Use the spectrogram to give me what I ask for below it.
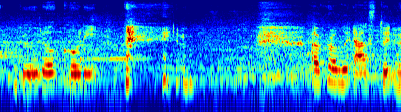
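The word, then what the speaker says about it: ブロッコリー: Okay, Zoe, I bought you the broccoli washi tape, and I even asked the cashier how to say it in Japanese. And guess what it is? Burokori.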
